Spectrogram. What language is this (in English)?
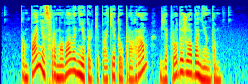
Belarusian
